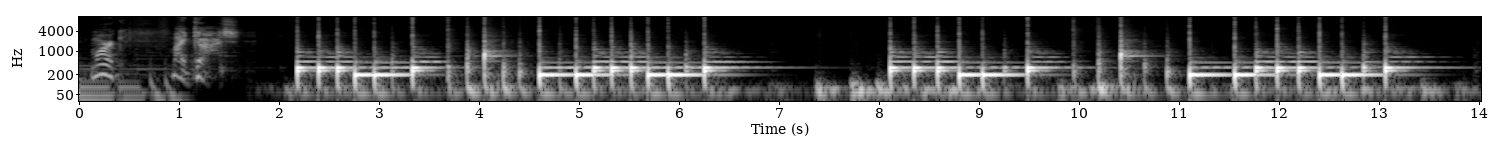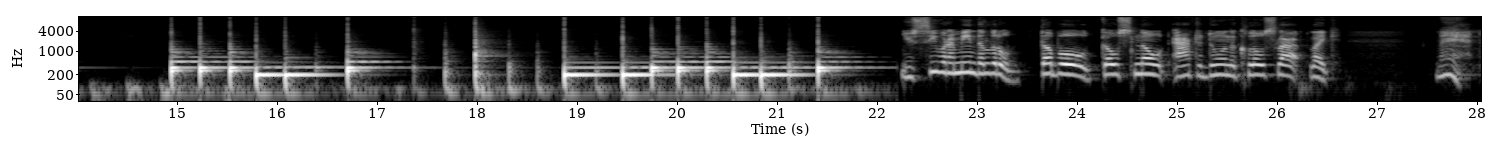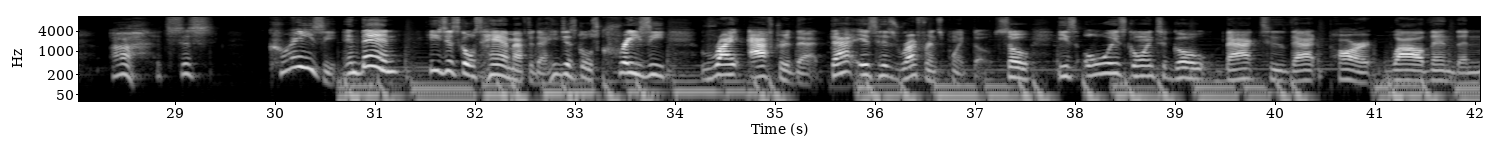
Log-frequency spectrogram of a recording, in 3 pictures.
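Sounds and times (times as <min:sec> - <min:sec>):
congas played by hand: 0:02.1 - 0:22.0.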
